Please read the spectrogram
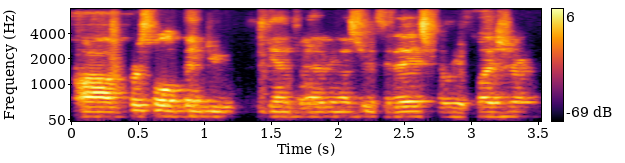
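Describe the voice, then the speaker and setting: A man's voice: medium pitch, completely flat delivery, fast. Male, 20s, from Tanzania, polite and earnest introduction, distant echoey mic, faint hum. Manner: courteous, earnest. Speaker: guest photographer.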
